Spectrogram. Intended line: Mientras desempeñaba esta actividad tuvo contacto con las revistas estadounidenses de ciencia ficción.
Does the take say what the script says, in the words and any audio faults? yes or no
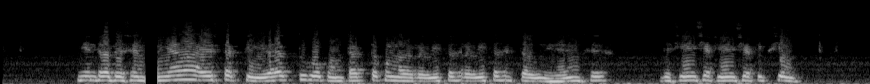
no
